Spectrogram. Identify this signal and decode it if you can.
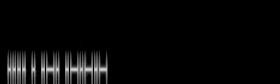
Morse code, heard as a keyed tone, about 50 wpm, 700 Hz. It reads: HER.
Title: Sentences from Top 1200 Words 50wpm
